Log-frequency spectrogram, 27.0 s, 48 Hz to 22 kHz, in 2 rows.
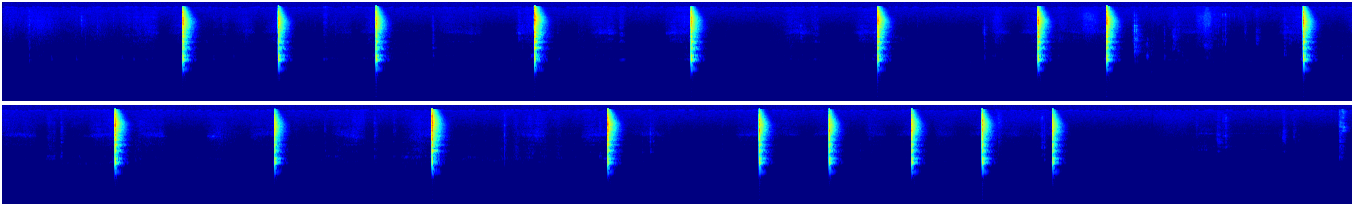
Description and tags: Slate board: Slate board clapping, clapping is harsh and fast. Recorded with a Zoom H6 recorder using a stereo(X/Y) microphone. The sound was post-processed in order to enhance sound (subtle compression and EQ).
Slate-board, OWI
